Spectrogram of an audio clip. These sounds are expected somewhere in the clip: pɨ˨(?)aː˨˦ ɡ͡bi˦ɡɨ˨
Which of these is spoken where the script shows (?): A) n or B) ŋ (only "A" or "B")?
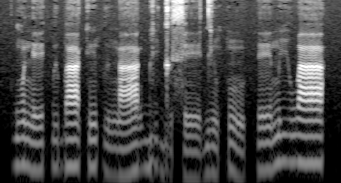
B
